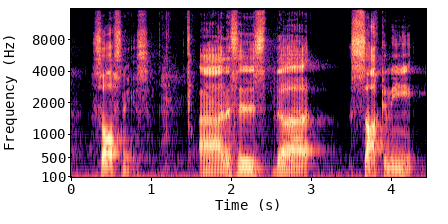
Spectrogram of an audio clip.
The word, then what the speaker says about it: Saucony: on backorder these are i'm going to pronounce this correctly sock uh knee the sauconees also known as sakonis also known as solstness uh this is the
